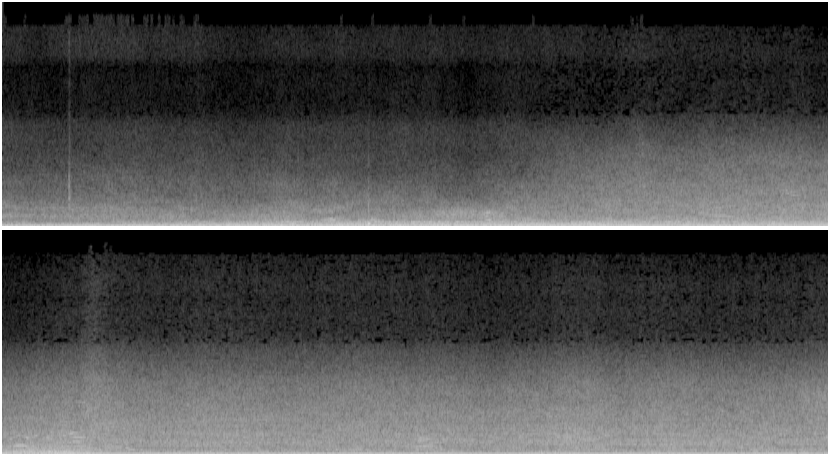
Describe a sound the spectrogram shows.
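An elderly man speaks briefly, close by, over the engine noise.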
